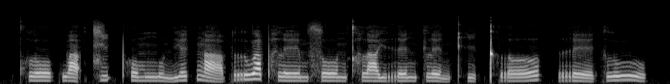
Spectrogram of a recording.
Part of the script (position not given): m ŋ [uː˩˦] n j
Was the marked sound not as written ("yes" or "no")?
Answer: yes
